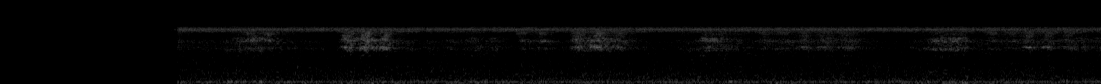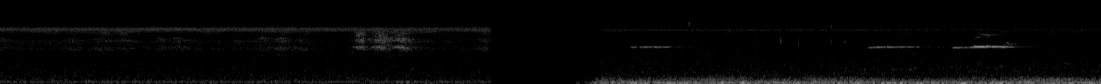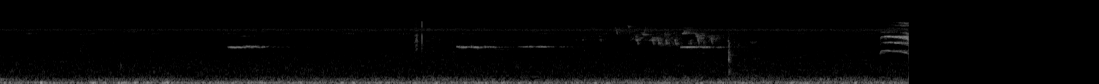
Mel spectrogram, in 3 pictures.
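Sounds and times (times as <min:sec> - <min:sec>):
bird chirping: 0:03.4 - 0:06.4, 0:13.6 - 0:15.2, 0:19.7 - 0:21.4, 0:26.6 - 0:29.7, 0:30.8 - 0:31.1
low rumble: 0:16.9 - 0:30.8.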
